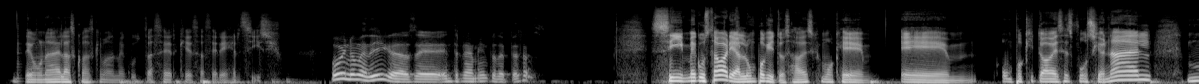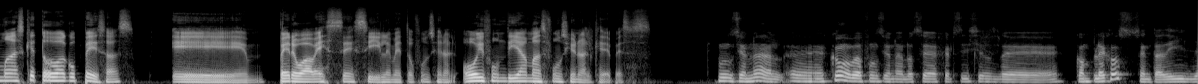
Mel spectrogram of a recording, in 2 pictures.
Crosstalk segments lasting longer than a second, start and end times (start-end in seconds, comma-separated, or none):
none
